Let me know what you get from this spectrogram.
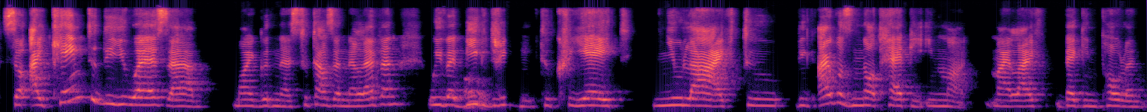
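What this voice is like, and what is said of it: Polish accent in English. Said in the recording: “everyone can hear my accent. And so I'm originally from Poland”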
